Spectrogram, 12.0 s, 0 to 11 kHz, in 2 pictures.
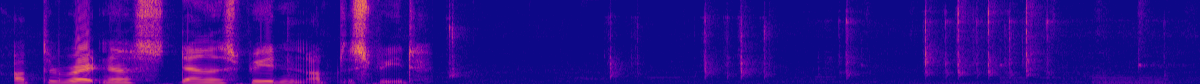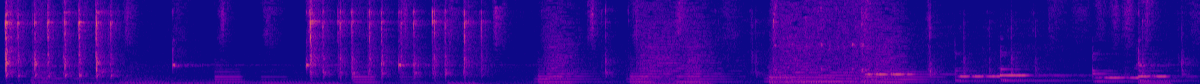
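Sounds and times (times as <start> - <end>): background music with bass line: 5.5 - 10.8.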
